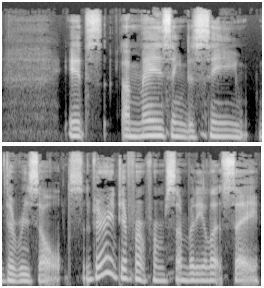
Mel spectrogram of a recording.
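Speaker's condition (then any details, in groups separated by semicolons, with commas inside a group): Cleft palate; congenital cleft palate, much speech therapy; communication disorder, helped by speaking with intent and more effort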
